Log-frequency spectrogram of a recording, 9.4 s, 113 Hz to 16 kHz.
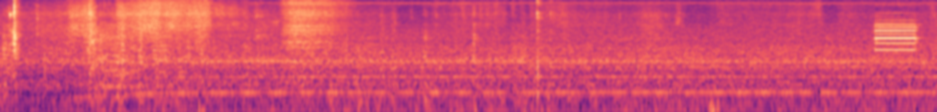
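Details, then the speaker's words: Budget PC with the RX 570 graphics card removed. A steady low fan hum, then one short clean POST beep, meaning it boots normally. "yeah so we heard that beep so that means it's working fine yeah it's booting up normally"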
